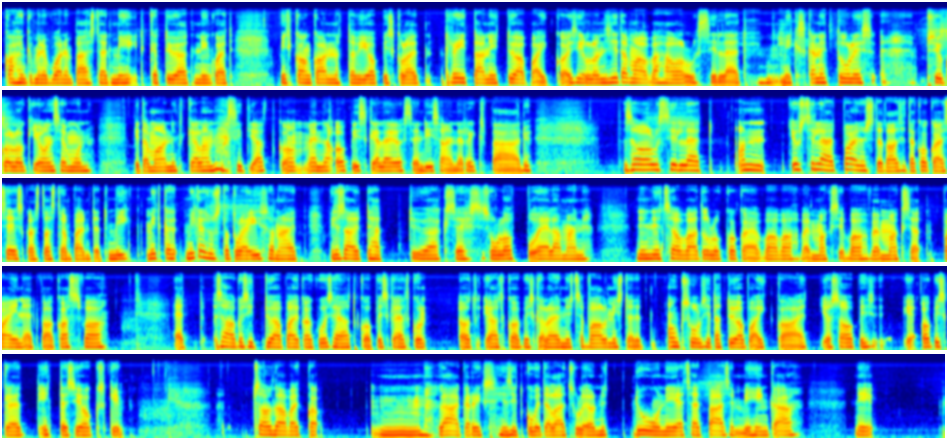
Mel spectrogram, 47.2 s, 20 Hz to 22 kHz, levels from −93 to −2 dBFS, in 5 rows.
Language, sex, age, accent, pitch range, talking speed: Finnish, female, 20-39, native, 180-195 Hz, 165 wpm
